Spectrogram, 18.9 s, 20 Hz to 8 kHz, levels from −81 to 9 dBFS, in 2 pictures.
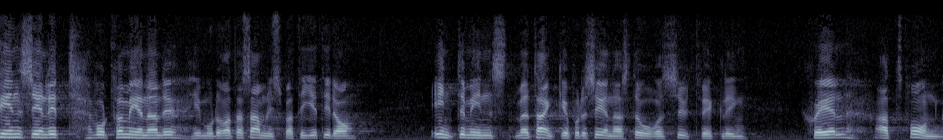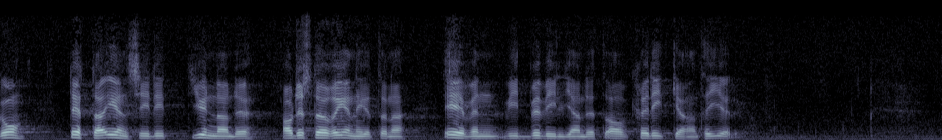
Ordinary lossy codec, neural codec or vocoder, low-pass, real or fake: none; none; 7.2 kHz; real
